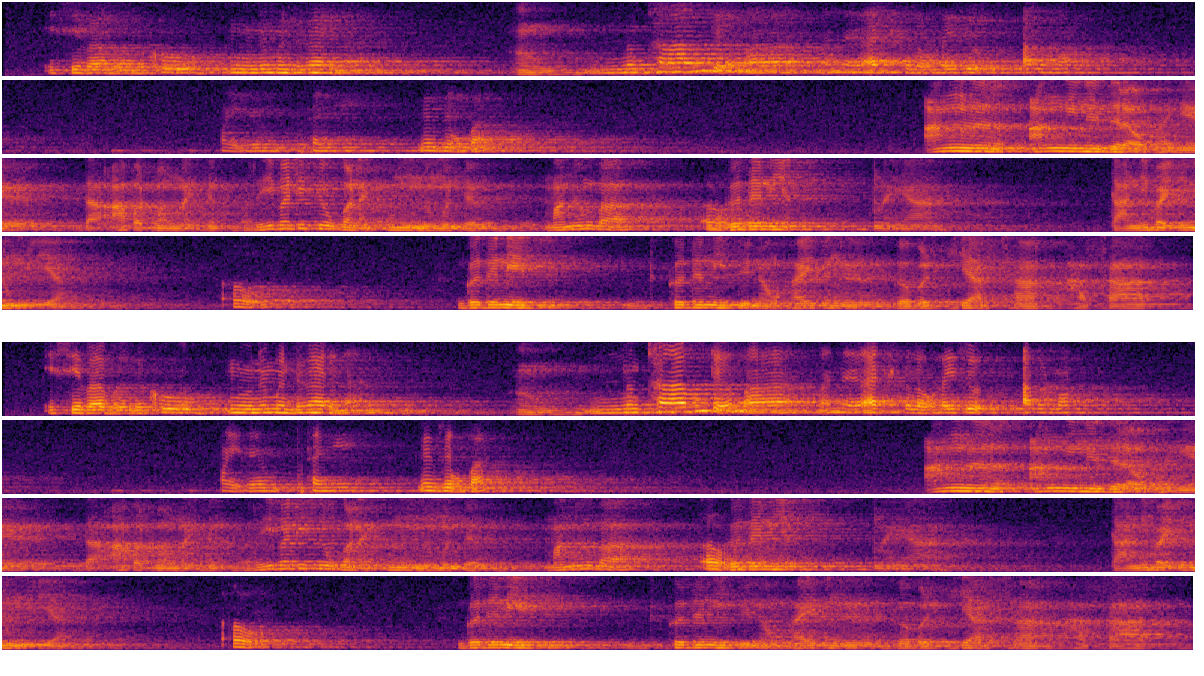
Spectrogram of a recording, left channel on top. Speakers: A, on the right; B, on the left.
A: एसेबाबो बेखौ नुनो मोनदों आरोना। <inaudible>
B: औ
A: <inaudible> नोंथाङा बुंदो मा मा होनो आथिखालावहाय ज आबाद माव
B: <inaudible>
A: <inaudible>
B: आङो आंनि नोजोरावहायो दा आबाद मावनायजों ओरैबायदि जौगानायखौ नुनो मोनदों मानो होनबा।
A: औ
B: गोदोनिया। मावनाया दानि बायदि नंलिया।
A: औ।
B: गोदोनि गोदोनि दिनावहाय जोङो गोबोरखि हासार हासार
